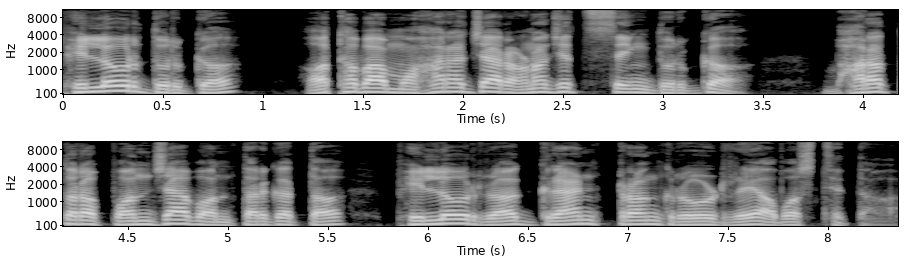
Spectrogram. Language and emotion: Odia, neutral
